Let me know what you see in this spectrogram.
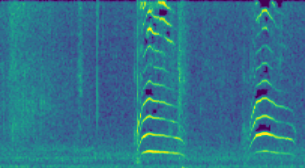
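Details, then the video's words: Cat producing two high, short meows about one and a half seconds apart, each rising sharply then tapering, against steady low background rumble and hiss. "Cats Meowing – Kittens Meowing Video – Cute Kitten Meowing Videos – Funny Cat Meows"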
